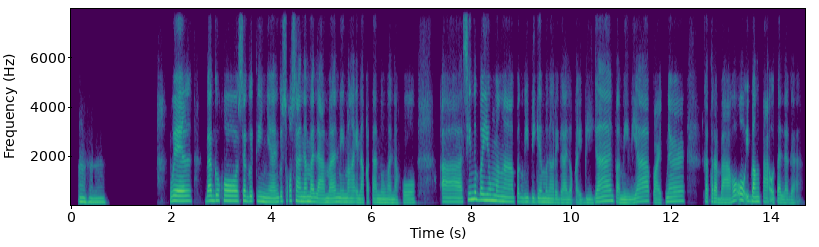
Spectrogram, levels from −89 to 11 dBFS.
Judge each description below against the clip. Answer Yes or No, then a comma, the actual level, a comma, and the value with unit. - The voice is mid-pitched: Yes, medium, 160 Hz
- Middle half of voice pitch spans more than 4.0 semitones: Yes, average, 5.1 semitones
